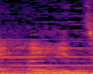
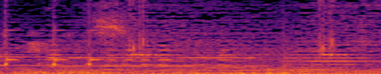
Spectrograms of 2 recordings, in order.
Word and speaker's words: Hades: I think it's funny how I always say Hades when it's pronounced Hades.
